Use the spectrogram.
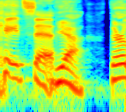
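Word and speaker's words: Cait Sith: Kate Shish. Shish. Shishish. The Banshees of Inisharn. Yeah, whoever can do the Irish pronunciation for it.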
